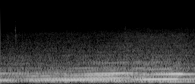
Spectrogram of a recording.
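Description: First-generation Porsche 911 with factory Sport exhaust, 50th anniversary edition, revving with a steady throaty drone that swells toward the end, alone and close.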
